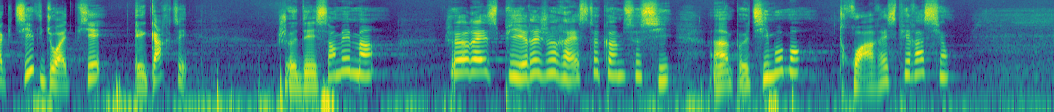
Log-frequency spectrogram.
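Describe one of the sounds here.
An older woman speaks calmly and slowly, close by.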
